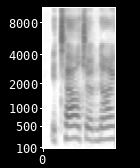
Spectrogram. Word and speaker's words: italiani: italians italians italian italiany italian pronunciation italjani are a romance ethnic group native to the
